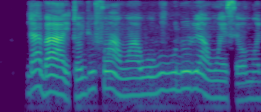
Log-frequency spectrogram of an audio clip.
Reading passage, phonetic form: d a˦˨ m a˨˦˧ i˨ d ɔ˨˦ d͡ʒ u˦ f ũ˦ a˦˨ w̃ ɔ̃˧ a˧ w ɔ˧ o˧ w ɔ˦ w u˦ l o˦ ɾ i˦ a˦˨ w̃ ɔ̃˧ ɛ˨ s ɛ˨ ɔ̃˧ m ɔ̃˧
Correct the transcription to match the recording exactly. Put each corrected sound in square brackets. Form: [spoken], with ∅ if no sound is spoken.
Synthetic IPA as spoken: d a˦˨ [b] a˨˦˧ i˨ [t] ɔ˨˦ d͡ʒ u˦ f ũ˦ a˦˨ w̃ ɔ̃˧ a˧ w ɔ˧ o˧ w [u˦] w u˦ l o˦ ɾ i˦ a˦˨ w̃ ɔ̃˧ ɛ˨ s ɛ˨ [ɔ˧] m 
